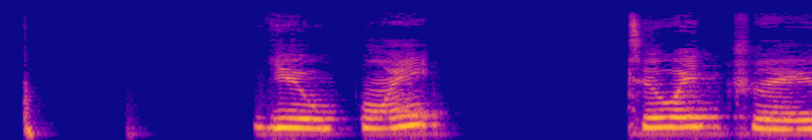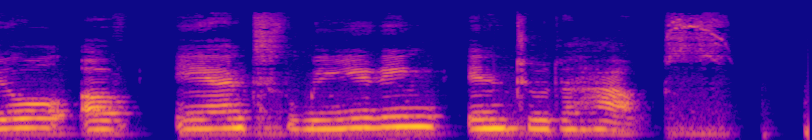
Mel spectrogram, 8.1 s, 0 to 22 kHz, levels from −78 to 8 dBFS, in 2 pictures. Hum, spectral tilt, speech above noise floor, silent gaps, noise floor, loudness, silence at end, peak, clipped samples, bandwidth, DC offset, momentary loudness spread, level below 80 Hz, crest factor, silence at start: none; -5 dB/octave; over 78 dB; none; under -90 dBFS; -13 LUFS; 0.45 s; 0 dBFS; under 0.1%; 15.5 kHz; under 0.1%; 15 LU; -56 dBFS; 14 dB; 0.15 s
